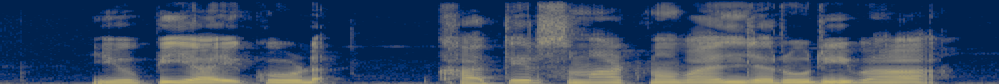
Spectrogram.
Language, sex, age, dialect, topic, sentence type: Magahi, male, 18-24, Southern, banking, question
